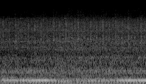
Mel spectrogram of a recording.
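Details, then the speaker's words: 1981 Ford Fiesta Mk1, 1.1L X-Flow, after new water pump replaced the old rattling one: smooth even idle, steady low hum, no rattle or tick, world of difference from before; normal idle. "Just listen to how quiet it is. It's an absolute world of difference from what it was before."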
